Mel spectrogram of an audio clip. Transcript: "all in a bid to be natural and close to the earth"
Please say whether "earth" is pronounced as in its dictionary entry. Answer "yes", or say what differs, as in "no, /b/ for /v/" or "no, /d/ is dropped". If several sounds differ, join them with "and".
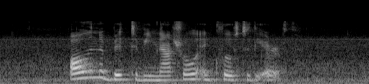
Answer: yes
